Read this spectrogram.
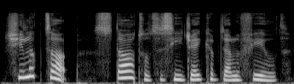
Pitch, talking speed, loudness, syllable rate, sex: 240 Hz, 165 wpm, -17 LUFS, 5.0 syllables/s, female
